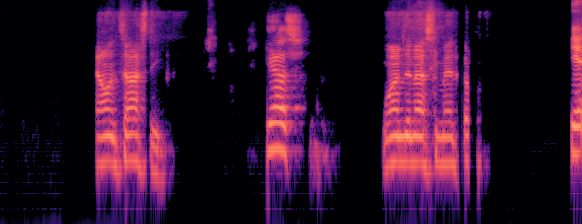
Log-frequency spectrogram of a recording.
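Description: An elderly man speaks calmly over an online call.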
